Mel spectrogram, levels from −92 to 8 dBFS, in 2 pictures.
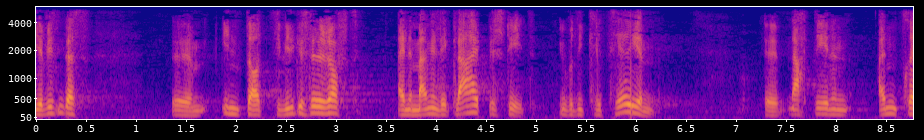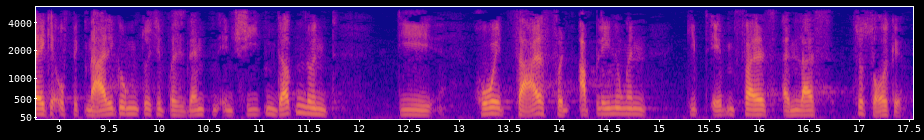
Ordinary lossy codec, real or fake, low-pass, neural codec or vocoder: none; real; 5.4 kHz; none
